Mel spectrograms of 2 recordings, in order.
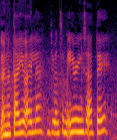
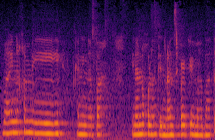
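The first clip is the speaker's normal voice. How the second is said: hushed voice; 3 semitones lower, 12 dB quieter, faster than usual. Real, not acted. Mother home with sleeping kids, talking in a hush. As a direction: keep it hushed, barely voiced.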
